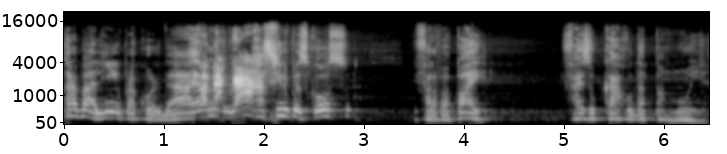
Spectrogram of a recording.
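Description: Over light background noise, a man talks at a moderate pace with lively intonation and a bright, sharp tone. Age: 40s. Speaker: marketing executive and speaker; speaker. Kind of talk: casual interview chat. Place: studio.

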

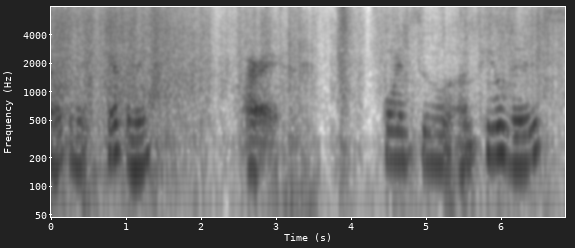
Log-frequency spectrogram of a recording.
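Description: A woman of medium pitch with an American accent at a very slow pace, with fairly even intonation, long, frequent pauses and noticeable background noise. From Southern United States. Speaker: beauty YouTuber. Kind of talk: product unboxing review. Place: home room. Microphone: phone near.

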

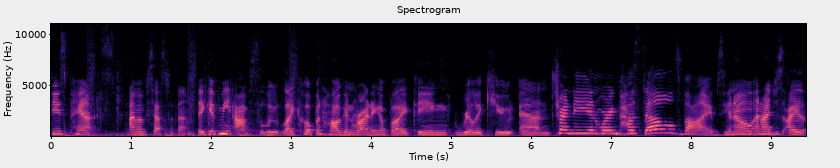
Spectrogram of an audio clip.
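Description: The speech moves at a moderate pace with hardly any pauses. Faint music plays in the background. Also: woman. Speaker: fashion vlogger. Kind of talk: casual vlog chat. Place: home room. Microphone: camera far.

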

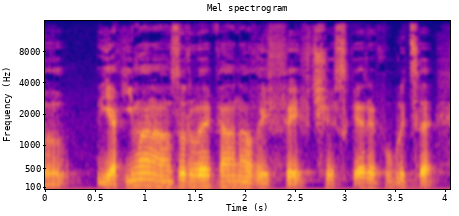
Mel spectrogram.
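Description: A man with ordinary pitch variation talks at a moderate pace, and noticeable background noise is present. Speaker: radio host taking calls. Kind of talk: call-in radio show.

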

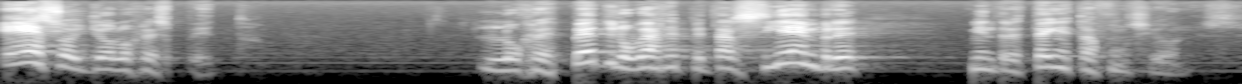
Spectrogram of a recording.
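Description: Against a quiet background, a man with a high, bright, sharp voice projects it at a moderate pace, with ordinary pitch variation, big swings in loudness and long, frequent pauses. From Dominican Republic. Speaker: supreme court judge. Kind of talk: formal testimony at a performance evaluation hearing. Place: hall. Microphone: podium.

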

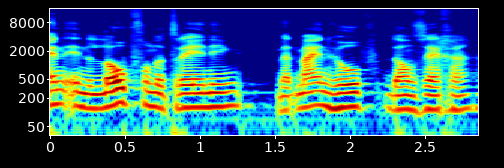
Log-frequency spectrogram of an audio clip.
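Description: The background stays quiet while a man talks, his pitch varying in an ordinary way. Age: 40s. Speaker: software trainer and consultant; software trainer. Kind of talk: company promo self-introduction. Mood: warm, enthusiastic. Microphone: lapel.

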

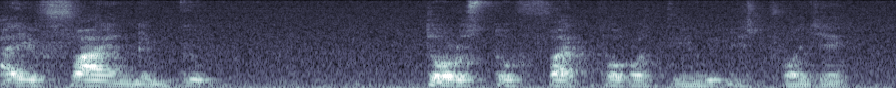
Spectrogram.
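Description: A man with an Indonesian accent speaks at a fairly slow pace and a fairly low pitch. Audible room echo and light background noise surround his voice. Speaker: volunteer. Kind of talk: personal testimony to camera; testimonial talk to camera. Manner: halting, non-native phrasing. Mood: earnest, hopeful. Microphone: webcam.

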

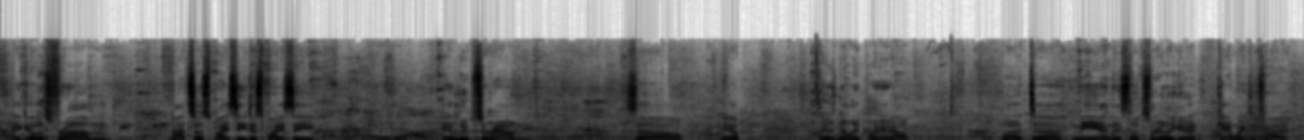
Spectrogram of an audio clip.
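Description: A man at a fairly slow pace with long, frequent pauses, dry with no echo, crowd noise in the background. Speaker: food vlogger. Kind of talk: casual vlog chat. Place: cafe. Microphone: phone near.

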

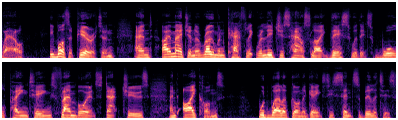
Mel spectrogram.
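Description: The speaker is a man with ordinary pitch variation. He talks at a moderate pace against a quiet background. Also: dry sound with no echo. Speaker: presenter. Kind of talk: presenter commentary. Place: garden. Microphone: lapel.

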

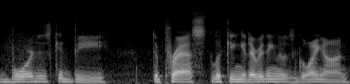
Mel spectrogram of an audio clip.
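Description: With an American accent, a man talks at a fairly quick pace with fairly even intonation. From Long Beach, California; California. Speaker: business executive and investor; guest. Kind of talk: on-stage interview. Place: hall.

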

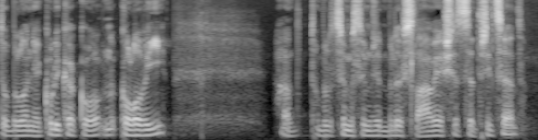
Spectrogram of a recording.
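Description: In a very clean recording with a silent background, a man with an ordinary speaking voice talks at a moderate pace in a fairly low pitch, his intonation fairly even. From Czech Republic, rural forest lodge. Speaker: competitive hunting rifle shooter and hunter. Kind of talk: casual chat.

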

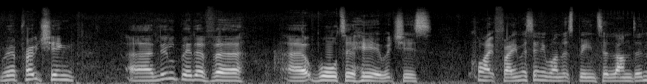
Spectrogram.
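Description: A man's high-pitched voice at a moderate pace, with fairly even intonation and a dry sound with no echo. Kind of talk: casual vlog chat. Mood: relaxed, chatty. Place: boat.

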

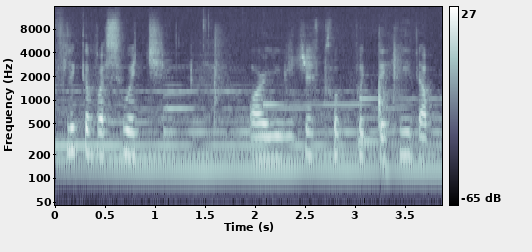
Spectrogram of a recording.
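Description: Loud music plays in the background as a woman talks at a fairly slow pace. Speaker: community counsellor. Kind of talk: documentary interview answer. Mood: reflective, earnest. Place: home room.

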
